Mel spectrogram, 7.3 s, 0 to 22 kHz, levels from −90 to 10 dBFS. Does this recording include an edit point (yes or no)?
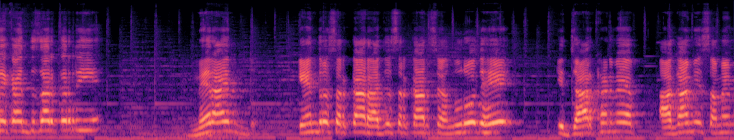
no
